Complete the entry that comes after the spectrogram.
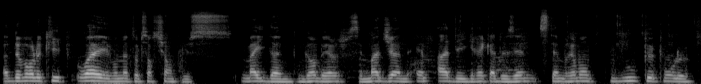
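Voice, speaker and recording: Young guy streaming live, crude teasing banter w chat, mid pitch. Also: little pitch movement, moderate pace, darkish tone. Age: young adult.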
